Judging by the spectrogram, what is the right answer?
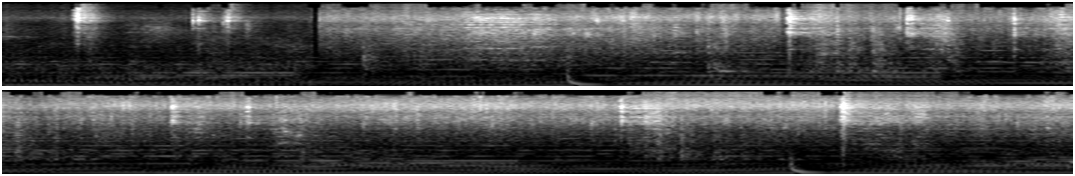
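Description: Food frying and being stirred in a pan in a home kitchen: a steady close sizzle broken by scraping stirs, with a tonal hum running underneath.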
